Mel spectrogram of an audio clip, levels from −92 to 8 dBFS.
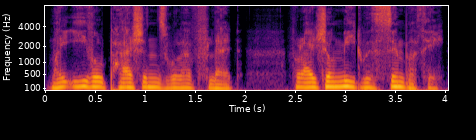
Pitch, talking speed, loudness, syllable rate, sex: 115 Hz, 180 wpm, -17 LUFS, 4.6 syllables/s, male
